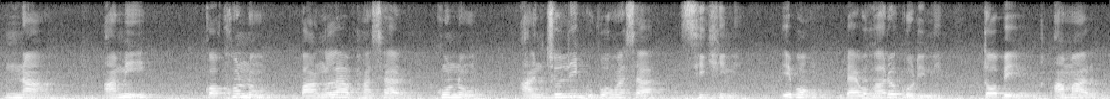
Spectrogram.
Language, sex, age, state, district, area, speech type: Bengali, male, 18-30, West Bengal, Paschim Medinipur, rural, spontaneous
